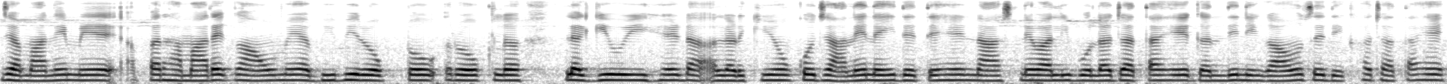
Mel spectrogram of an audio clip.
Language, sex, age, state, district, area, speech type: Hindi, female, 30-45, Madhya Pradesh, Ujjain, urban, spontaneous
